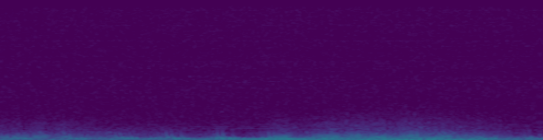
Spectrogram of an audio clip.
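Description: Low, steady rumble with a faint held hum, growing a little louder toward the middle.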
